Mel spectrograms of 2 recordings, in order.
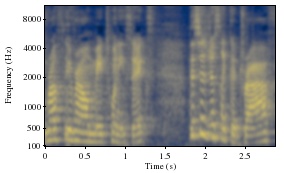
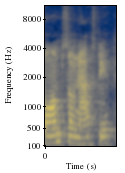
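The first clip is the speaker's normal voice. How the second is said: usual speaking voice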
